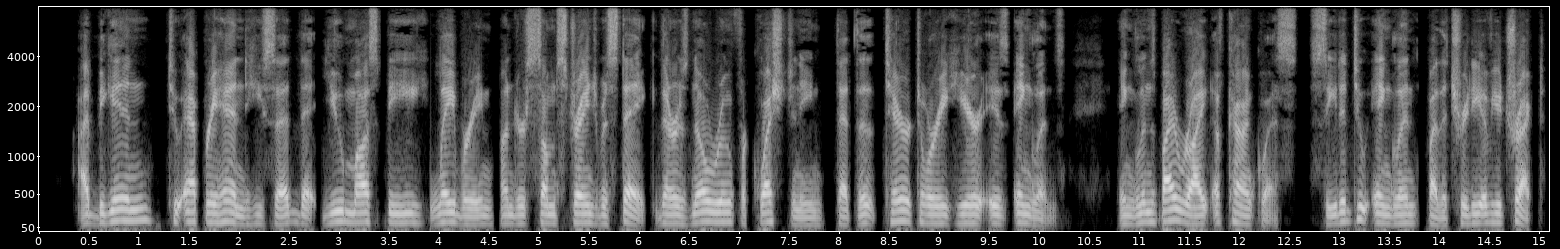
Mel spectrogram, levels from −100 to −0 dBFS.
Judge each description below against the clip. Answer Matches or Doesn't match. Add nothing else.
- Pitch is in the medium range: Doesn't match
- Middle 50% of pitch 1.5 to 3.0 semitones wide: Matches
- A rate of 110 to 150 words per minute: Doesn't match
